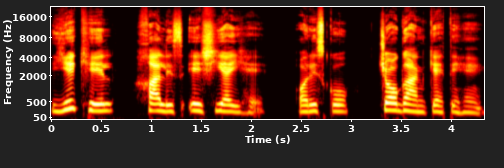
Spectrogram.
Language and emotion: Urdu, neutral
